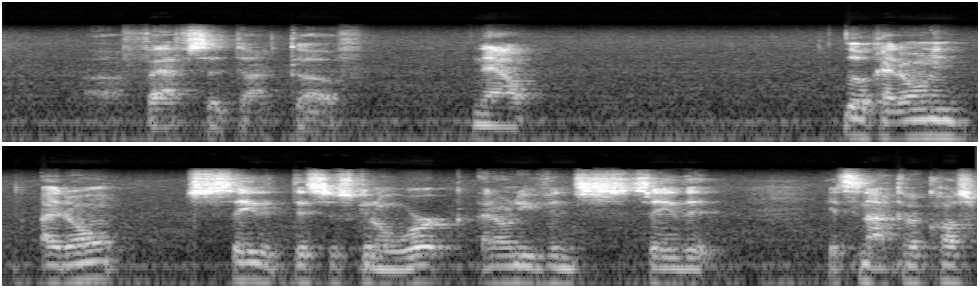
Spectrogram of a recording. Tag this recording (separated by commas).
Speech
